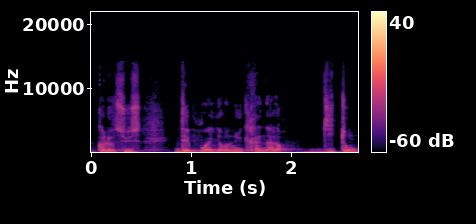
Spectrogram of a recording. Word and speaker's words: Colossus: modèle qui s'appelle Colossus, ça se prononce comme ça, Colossus, déployé en Ukraine.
